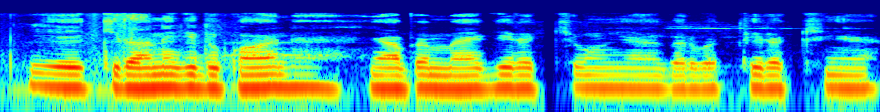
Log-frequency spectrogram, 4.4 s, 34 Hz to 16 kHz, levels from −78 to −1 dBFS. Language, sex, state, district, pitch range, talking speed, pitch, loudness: Hindi, male, Bihar, West Champaran, 125-130 Hz, 190 wpm, 130 Hz, -18 LUFS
